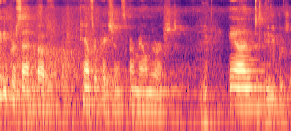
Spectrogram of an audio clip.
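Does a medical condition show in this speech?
No.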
